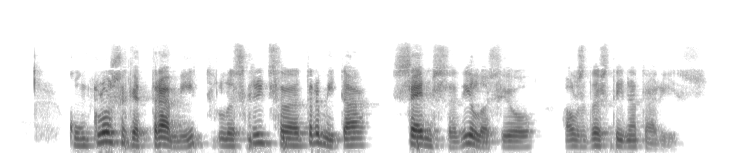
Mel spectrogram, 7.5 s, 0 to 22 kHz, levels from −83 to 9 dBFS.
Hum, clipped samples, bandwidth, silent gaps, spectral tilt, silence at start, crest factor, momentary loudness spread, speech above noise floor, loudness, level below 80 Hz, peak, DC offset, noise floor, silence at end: none; under 0.1%; 7.6 kHz; none; -6.5 dB/octave; 0.7 s; 22 dB; 19 LU; 38 dB; -24 LUFS; -66 dBFS; -2 dBFS; under 0.1%; -62 dBFS; 0.8 s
